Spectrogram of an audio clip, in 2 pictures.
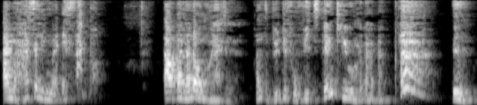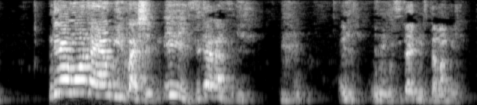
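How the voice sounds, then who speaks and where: A young Zimbabwean man with a very high voice, taunting and boasting as he fires back at a critic. He switches into English often. The sound rings around an echoey room. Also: expressive, normal speed, long pauses. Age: 20s. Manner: mixes English into local-language talk. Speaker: social media personality. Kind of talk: angry response rant.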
